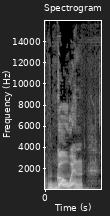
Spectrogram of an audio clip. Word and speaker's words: going: Go en No es going, eh, no, going. La I como una E, go en Y la G del final casi no se pronuncia.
